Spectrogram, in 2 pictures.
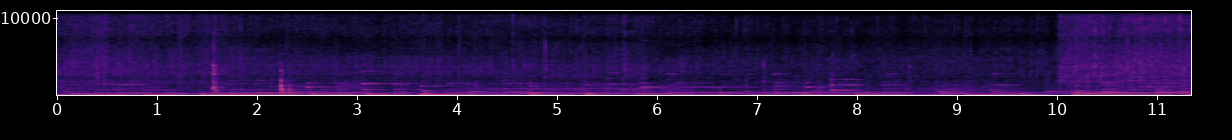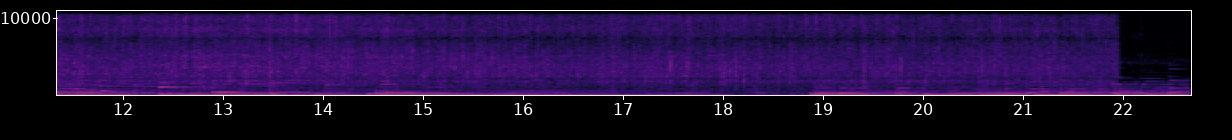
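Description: Chicken seekh kebabs sizzling as they shallow-fry in oil in a nonstick pan, with two sharp clicks about two seconds in. The sizzle cuts off suddenly near the end.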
